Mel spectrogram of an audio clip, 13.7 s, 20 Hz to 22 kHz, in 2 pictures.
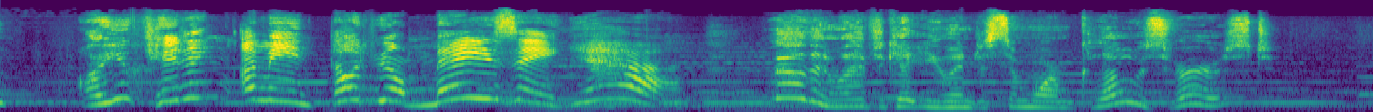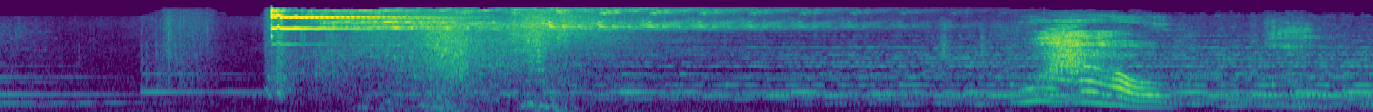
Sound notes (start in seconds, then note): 8.6 whooshing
